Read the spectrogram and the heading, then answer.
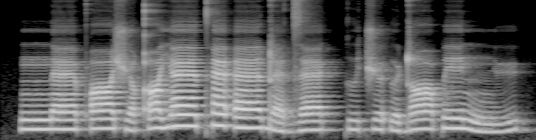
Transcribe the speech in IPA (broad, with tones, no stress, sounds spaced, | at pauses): nː æː˧ pʼ ɑː˧ ʃ ø˨ qʼ ɑ˦ j æː˦ t̪ʰ æ˦ ʔ æː˧ ɖ æ˨ d͡z æː˧ kː ɯ˧ t͡ʃ ø˧ ʔ ɯ˨ ɖ ɑː˦ p eː˦ nː y˨˦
